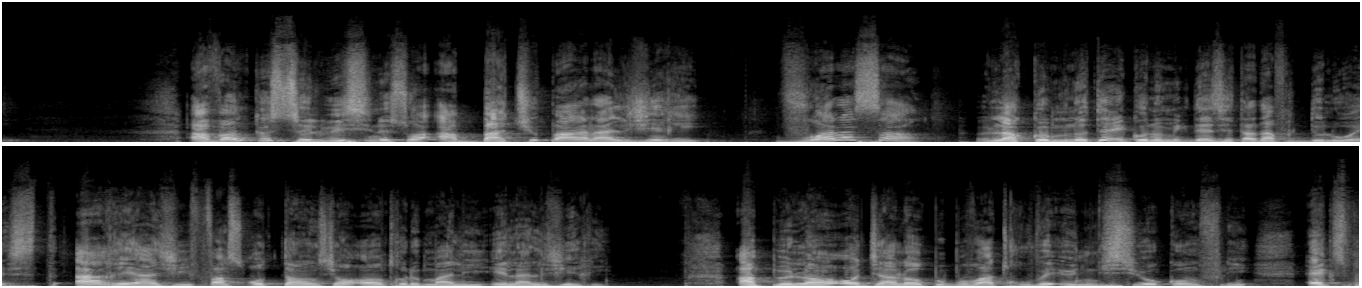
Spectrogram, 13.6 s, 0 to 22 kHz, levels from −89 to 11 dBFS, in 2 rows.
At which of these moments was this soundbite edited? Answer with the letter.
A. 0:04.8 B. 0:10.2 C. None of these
A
